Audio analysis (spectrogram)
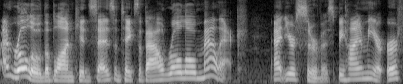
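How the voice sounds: The natural reading voice has lively intonation.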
